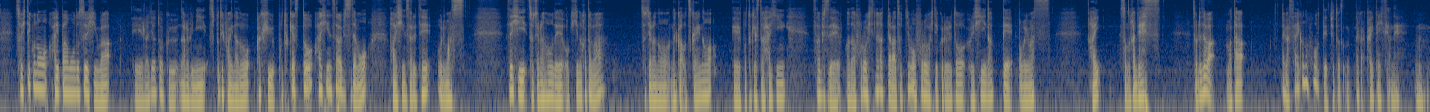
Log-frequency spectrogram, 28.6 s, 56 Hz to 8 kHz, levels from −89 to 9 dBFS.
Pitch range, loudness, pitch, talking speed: 85-115 Hz, -28 LUFS, 95 Hz, 380 characters per minute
